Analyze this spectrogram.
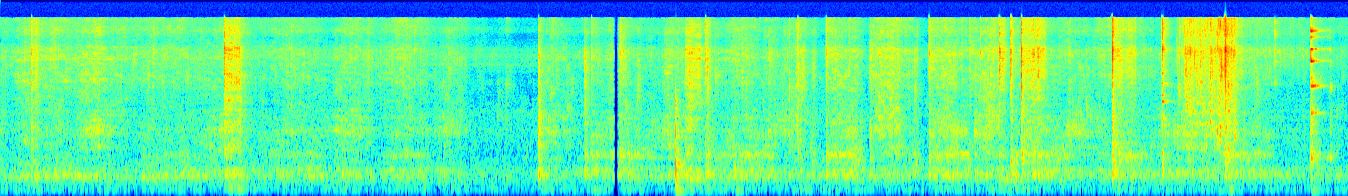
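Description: Thick ground rice-and-almond milk paste pouring from a steel mixer-grinder jar into a pan of hot milk. Now and then the metal jar or spoon clinks sharply against the aluminium pan.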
